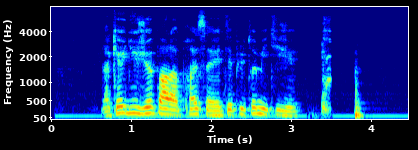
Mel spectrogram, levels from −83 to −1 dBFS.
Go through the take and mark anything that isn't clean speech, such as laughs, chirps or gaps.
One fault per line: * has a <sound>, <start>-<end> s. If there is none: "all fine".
* has a laugh, 3.4-3.5 s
